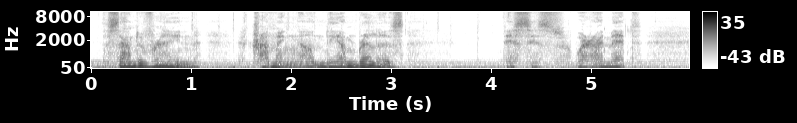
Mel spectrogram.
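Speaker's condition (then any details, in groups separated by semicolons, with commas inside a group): No condition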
